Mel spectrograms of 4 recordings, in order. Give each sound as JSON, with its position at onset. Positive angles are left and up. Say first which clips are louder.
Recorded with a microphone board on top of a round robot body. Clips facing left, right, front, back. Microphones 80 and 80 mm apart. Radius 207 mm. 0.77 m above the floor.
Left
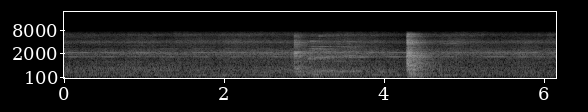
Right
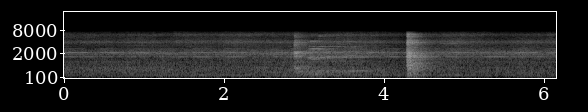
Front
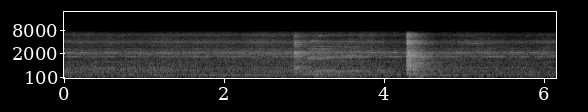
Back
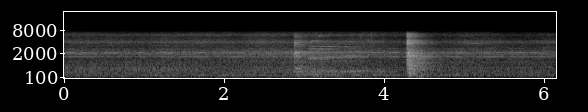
{"t": 2.9, "sound": "a clunk", "louder": "even, even", "azimuth_deg": 10, "distance_m": 1.1}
